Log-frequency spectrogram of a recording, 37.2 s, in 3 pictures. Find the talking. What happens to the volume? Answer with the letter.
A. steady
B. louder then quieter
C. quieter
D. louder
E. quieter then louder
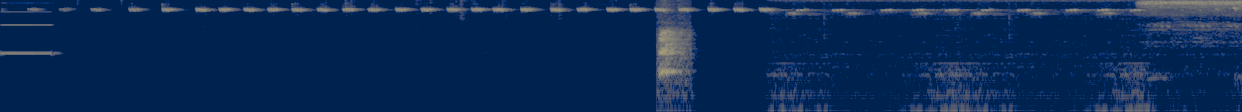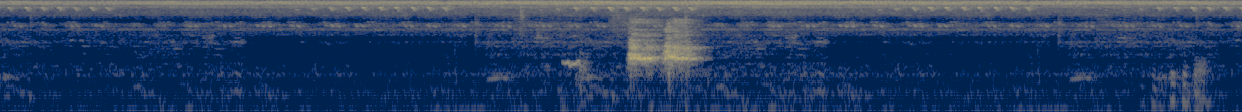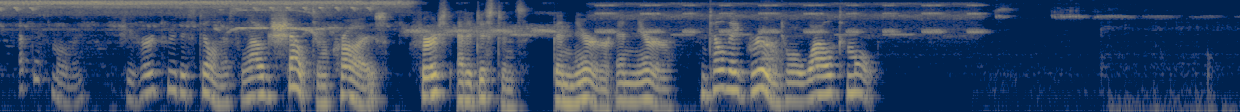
D.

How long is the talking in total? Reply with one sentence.
The talking can be heard for 10 seconds in total.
